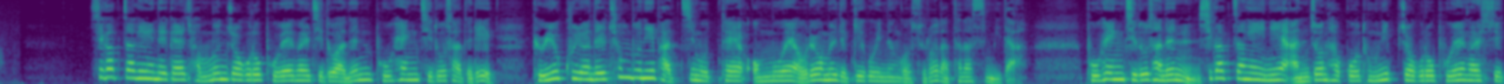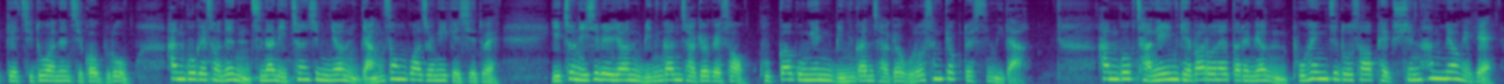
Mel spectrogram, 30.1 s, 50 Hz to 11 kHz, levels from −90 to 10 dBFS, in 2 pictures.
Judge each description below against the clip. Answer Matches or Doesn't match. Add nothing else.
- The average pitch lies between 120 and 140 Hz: Doesn't match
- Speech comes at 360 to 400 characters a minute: Doesn't match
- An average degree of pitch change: Matches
